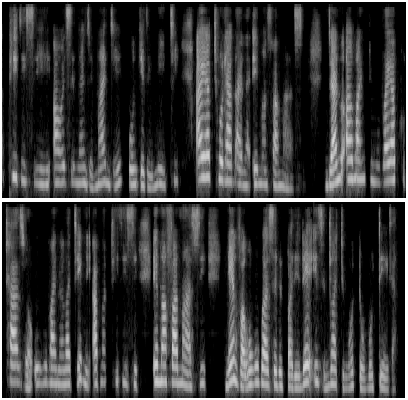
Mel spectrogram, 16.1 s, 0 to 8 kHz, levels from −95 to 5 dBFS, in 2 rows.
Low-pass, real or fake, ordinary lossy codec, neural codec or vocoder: 7.2 kHz; fake; AAC, 48 kbps; codec, 16 kHz, 1.1 kbps, Voila-Tokenizer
